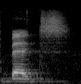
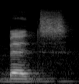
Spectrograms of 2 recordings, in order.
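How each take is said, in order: Both takes have the same delivery.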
